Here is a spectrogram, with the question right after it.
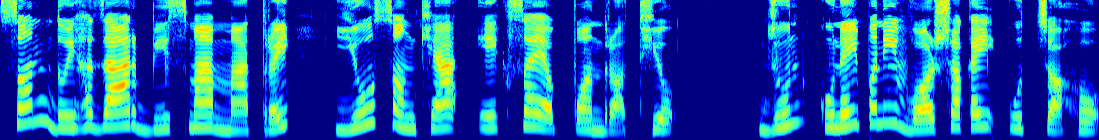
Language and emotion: Nepali, neutral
